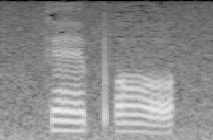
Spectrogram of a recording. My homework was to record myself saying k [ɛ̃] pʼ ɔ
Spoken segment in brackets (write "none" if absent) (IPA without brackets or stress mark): ɛ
